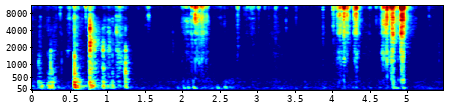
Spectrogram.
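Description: Adhesive tape being handled and torn while making a DIY Christmas wreath: close crinkling, rustling and sharp tearing rips that come in several separate bursts, with no voices.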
